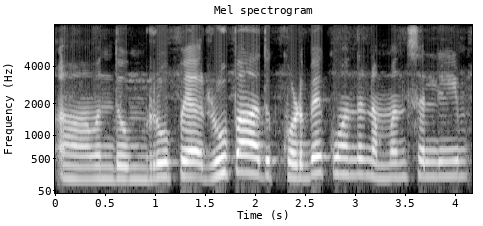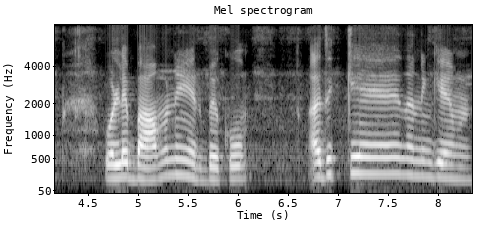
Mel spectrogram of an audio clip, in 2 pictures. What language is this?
Kannada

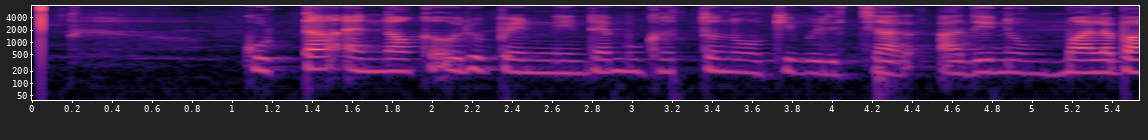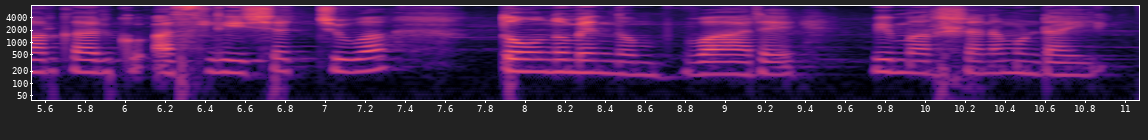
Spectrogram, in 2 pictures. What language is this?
Malayalam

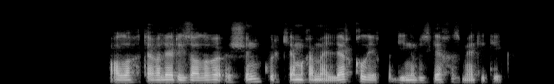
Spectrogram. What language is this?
Tatar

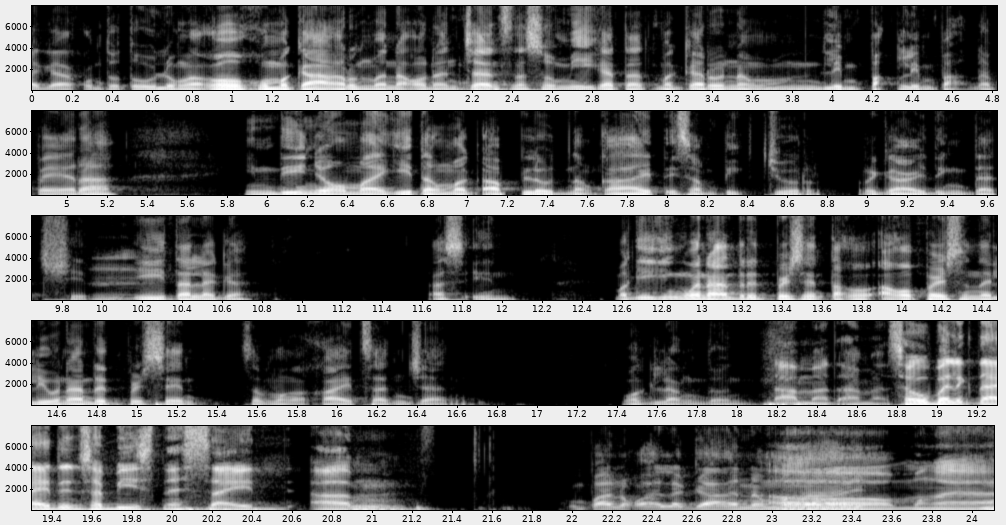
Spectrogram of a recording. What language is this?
Filipino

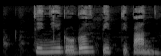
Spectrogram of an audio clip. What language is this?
Bangla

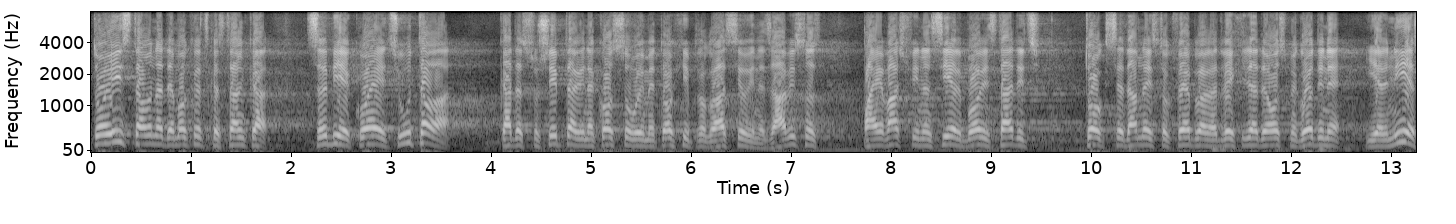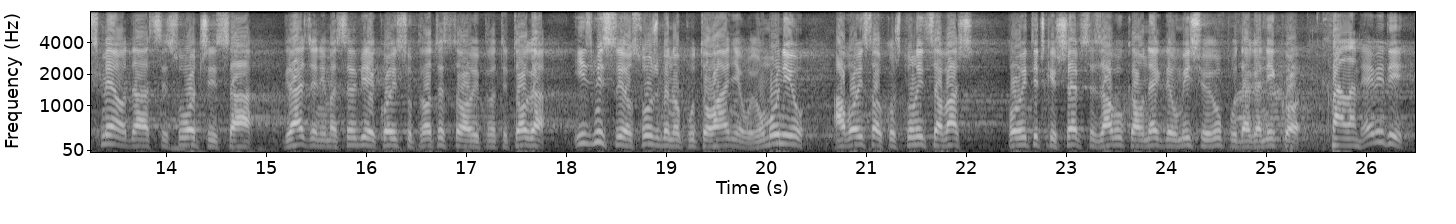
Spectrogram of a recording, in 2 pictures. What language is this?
Serbian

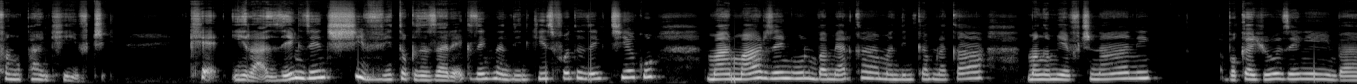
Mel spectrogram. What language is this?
Antankarana Malagasy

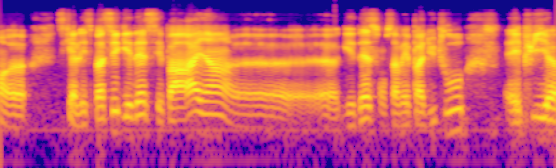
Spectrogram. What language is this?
French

